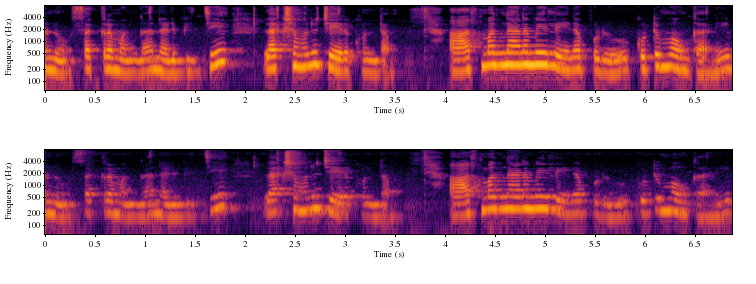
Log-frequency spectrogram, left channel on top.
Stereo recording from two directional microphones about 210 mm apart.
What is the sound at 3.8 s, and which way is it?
A woman's voice, 15° left (ahead or behind).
